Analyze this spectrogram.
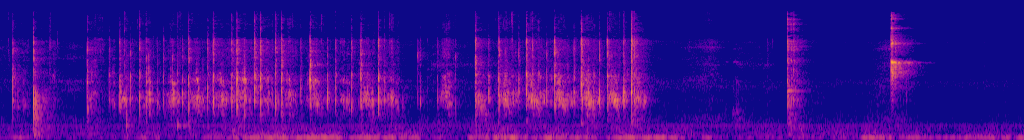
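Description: Metal spoon stirring a thick mayonnaise-and-yogurt sauce in a bowl, scraping and clinking rapidly against the bowl for about six seconds. Then it goes quieter, with a single click and, near the end, one sharp knock that is the loudest sound.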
